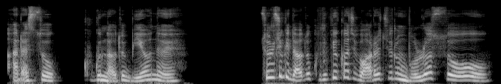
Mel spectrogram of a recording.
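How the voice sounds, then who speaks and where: A performer voicing a young fiancé in a radio drama, apologetic and conciliatory. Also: male voice, sits high, sing-song, fairly quick, darkish tone. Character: young fiancé caught between mother and bride.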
